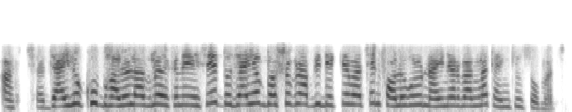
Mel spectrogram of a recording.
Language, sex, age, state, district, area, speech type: Bengali, female, 30-45, West Bengal, Dakshin Dinajpur, urban, conversation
